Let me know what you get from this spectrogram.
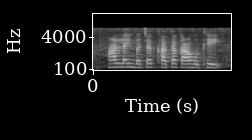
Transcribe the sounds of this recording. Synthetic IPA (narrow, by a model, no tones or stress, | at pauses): ãnlainbət͡ɕət̪̚kʰat̪əkaɦot̪ʰe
